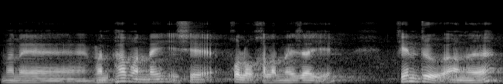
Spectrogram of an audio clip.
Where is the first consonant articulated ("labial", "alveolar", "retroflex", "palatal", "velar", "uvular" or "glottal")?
labial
